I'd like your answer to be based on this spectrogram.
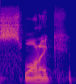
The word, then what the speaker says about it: Swanwick: I'm on Instagram at James Swanick. My last name is spelled with a W, so S-W-A-N-W-I-C-K.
